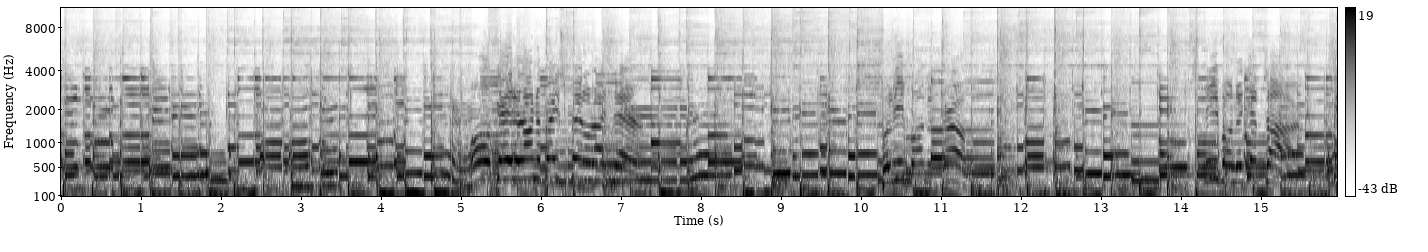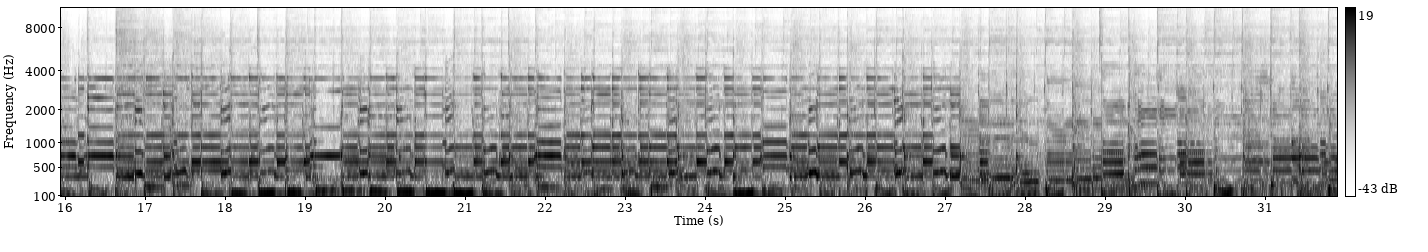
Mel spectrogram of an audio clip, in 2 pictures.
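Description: Instrumental break of a rockabilly band: an electric guitar plays lead with bent notes over strummed acoustic rhythm guitar, upright bass and drums, in a steady beat.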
